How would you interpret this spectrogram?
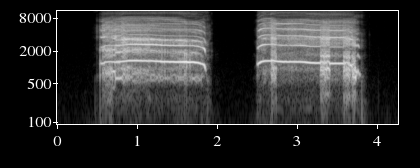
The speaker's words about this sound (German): schrie ein Vogel draußen in den Tannen.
